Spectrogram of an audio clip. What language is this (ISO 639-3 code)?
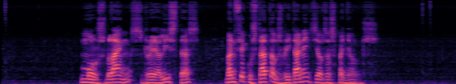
cat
